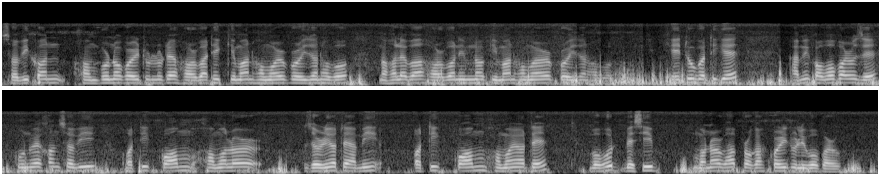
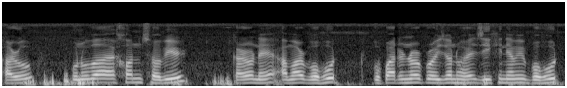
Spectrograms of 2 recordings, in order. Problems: constant background noise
